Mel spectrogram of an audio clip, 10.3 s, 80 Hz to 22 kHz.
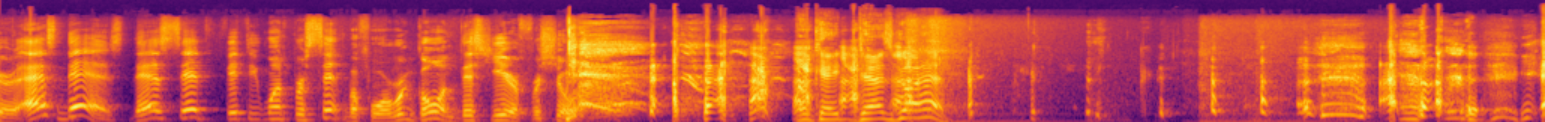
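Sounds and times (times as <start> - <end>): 
speech: 0.0 - 6.5, 9.3 - 10.2
laughter: 3.8 - 10.2
man coughing: 5.4 - 6.6, 9.3 - 10.2.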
